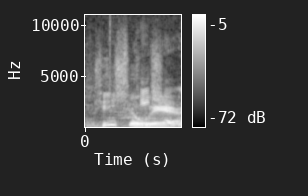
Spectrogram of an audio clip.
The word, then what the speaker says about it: Kisha: And number 51, is that pronounced Kesha? Kisha.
